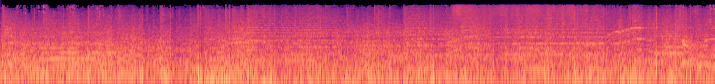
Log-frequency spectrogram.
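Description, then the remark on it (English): Horse hooves gallop in a rapid, steady rhythm, loud, as Puss rides a horse across rocky plains and then through a fierce sandstorm, buried in a dense wash of sustained music and rushing wind that continues throughout. “Later, Puss rides a horse across rocky plains, then through a fierce sandstorm.”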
